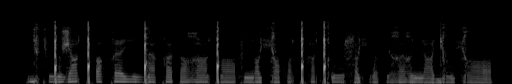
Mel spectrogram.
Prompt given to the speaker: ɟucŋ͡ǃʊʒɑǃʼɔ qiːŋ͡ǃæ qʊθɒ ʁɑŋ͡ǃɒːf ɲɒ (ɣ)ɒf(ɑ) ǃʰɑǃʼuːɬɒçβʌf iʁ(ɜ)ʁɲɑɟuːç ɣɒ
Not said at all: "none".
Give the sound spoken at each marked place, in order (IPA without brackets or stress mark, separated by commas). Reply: ç, ɒ, ɜ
